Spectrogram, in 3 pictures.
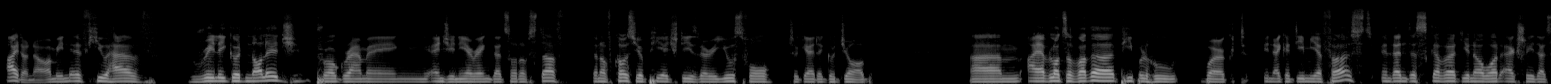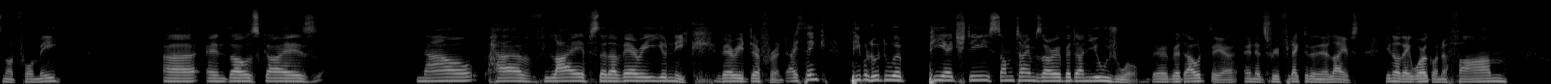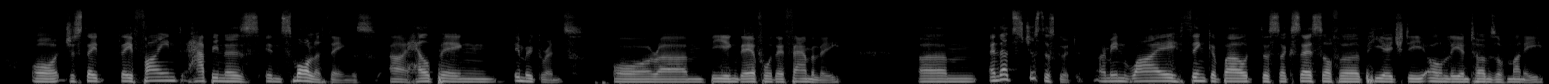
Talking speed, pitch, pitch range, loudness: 175 wpm, 135 Hz, 125-150 Hz, -35 LUFS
